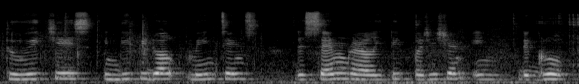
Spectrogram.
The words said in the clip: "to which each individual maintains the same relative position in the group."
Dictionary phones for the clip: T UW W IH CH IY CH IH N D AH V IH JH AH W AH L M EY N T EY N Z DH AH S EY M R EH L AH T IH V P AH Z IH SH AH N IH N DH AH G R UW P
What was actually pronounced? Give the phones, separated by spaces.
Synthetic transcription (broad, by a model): T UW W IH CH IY S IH N D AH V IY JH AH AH L M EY N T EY N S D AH S EY M R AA L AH T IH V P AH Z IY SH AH N IH N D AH G R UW P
